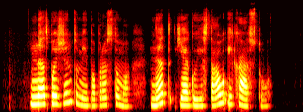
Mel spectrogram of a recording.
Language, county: Lithuanian, Telšiai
